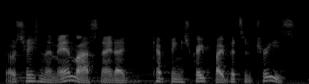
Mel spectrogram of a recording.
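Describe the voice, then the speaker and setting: A man's voice: mid-range voice, animated, brisk, over music. A man reading visual novel narration aloud as a let's player, breaking off for casual asides.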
